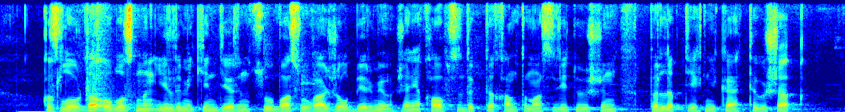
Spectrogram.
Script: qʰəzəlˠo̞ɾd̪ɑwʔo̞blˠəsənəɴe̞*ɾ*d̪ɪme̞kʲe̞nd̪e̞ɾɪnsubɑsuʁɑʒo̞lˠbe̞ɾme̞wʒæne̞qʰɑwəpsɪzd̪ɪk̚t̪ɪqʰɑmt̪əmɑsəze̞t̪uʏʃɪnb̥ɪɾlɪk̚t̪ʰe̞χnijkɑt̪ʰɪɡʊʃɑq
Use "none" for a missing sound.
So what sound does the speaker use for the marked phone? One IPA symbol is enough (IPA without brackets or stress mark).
l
